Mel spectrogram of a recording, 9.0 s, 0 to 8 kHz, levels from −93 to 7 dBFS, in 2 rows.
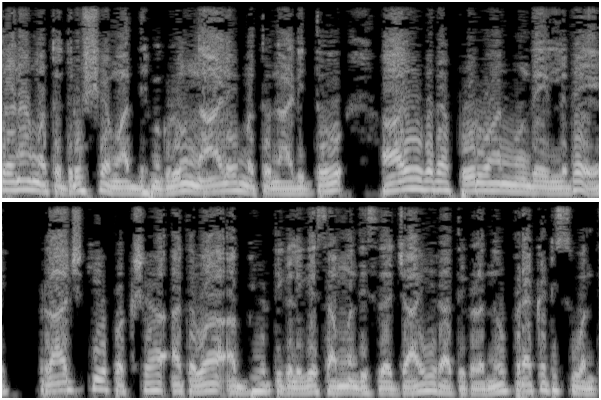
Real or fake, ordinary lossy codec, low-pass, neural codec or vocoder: real; none; 7.2 kHz; none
